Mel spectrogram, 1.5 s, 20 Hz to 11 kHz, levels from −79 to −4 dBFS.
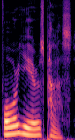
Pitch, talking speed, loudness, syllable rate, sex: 145 Hz, 120 wpm, -15 LUFS, 2.8 syllables/s, male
